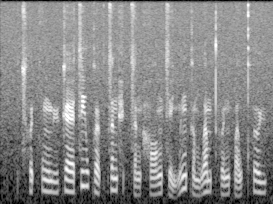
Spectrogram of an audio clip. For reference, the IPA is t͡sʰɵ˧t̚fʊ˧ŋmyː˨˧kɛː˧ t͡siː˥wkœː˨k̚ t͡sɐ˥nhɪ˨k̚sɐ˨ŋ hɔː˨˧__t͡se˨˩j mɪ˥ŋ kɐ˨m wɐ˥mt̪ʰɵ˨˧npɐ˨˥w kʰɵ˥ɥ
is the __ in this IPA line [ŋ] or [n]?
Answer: ŋ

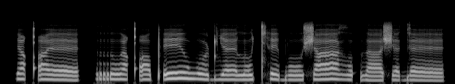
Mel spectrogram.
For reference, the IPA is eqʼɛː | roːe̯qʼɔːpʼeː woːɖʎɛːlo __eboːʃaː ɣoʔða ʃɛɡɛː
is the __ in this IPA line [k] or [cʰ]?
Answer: cʰ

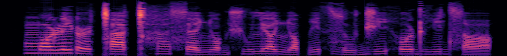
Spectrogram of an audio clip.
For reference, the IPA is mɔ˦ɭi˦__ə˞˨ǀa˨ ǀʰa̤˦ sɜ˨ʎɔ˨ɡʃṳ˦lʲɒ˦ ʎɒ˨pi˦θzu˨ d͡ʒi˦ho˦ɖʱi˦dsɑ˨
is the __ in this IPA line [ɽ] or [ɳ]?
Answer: ɽ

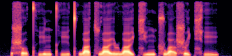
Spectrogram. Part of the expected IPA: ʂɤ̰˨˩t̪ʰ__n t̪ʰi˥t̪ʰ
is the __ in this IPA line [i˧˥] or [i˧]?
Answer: i˧˥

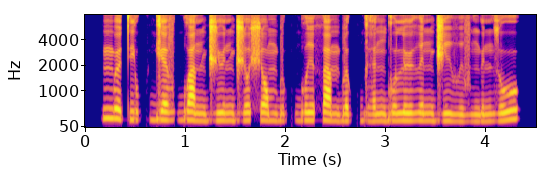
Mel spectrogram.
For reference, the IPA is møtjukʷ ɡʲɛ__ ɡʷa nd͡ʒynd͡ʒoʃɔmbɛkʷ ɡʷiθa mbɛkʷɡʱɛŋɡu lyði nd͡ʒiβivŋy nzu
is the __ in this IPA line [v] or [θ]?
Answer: v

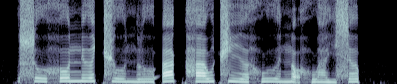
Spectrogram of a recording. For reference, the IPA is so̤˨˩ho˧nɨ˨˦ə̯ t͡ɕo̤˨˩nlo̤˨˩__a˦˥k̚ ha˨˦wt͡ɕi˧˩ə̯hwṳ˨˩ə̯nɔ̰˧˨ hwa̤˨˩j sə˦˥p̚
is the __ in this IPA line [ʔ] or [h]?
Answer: ʔ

